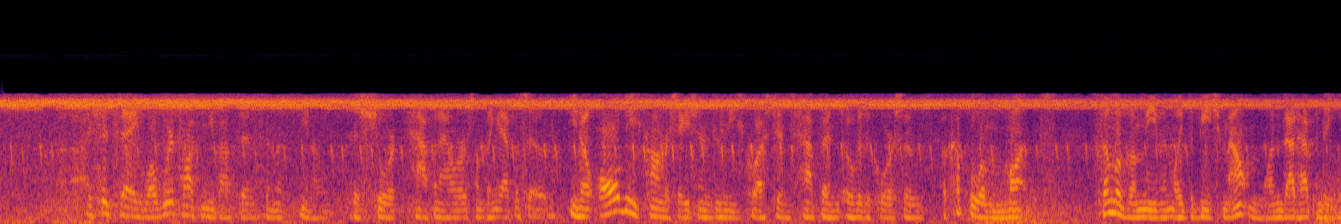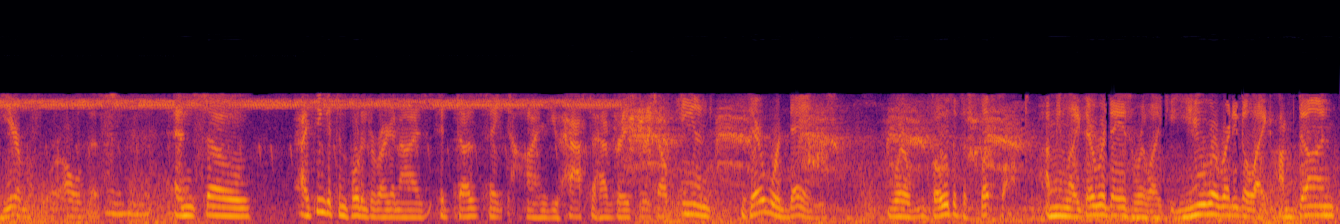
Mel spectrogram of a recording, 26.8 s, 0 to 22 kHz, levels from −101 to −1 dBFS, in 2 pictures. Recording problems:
garbled, watery; badly; nothing above 4 kHz
distortion; slight; 9 dB below the speech
animal sounds; loud; throughout; 1 dB below the speech
wind noise on the microphone; occasional gusts; 15 dB below the speech

